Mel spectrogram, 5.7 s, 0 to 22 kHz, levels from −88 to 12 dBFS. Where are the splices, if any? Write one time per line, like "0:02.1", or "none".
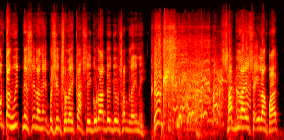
0:04.1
